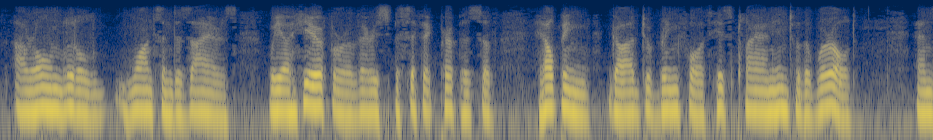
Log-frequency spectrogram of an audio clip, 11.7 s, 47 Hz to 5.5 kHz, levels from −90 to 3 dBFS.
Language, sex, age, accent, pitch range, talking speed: English, male, 60-79, American, 110-130 Hz, 135 wpm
